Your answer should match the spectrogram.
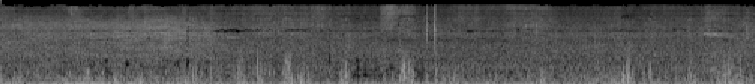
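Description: Steady low wind rumble buffeting the microphone out on open water, with faint scattered splashes or knocks.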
